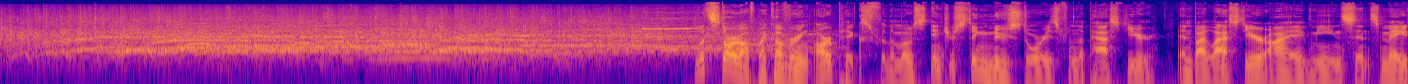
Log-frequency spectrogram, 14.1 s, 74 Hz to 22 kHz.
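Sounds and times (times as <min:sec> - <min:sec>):
crowd clapping: 0:00.0 - 0:08.4
people whooping and cheering: 0:00.0 - 0:08.5
speech: 0:07.0 - 0:14.0.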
